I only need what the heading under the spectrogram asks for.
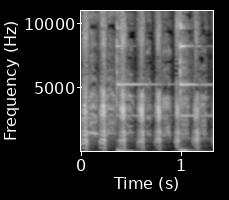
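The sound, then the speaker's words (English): A bell rings with a thin lingering tone over rapid, rhythmic bursts of laughter, the laughs pulsing about five times a second, fairly loud. “I almost just broke the bell.”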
